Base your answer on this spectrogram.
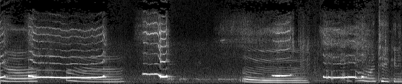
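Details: Pet puppy whining to be let inside after being teased at home: a series of long, tonal, drawn-out whines, some sliding downward and then holding steady, others brief and higher, separated by short pauses in a quiet room.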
